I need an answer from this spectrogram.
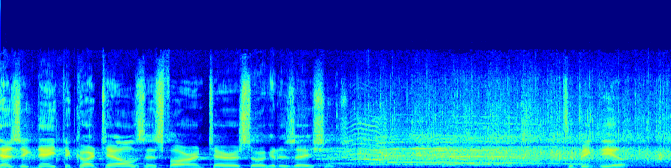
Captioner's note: applause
